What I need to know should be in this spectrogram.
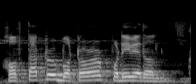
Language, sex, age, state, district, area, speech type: Assamese, male, 18-30, Assam, Sivasagar, rural, read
